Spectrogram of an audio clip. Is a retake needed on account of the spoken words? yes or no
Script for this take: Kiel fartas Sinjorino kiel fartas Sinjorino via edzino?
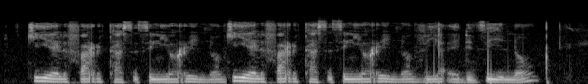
no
